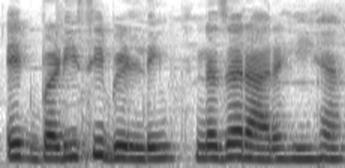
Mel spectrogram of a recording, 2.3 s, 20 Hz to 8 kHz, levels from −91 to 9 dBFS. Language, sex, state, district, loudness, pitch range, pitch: Hindi, female, Chandigarh, Chandigarh, -14 LUFS, 200-225 Hz, 210 Hz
